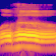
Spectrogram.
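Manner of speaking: loud, flat, deadpan, unexcited sarcastic cheer. Reading a chat message without exclamation points: sarcastic unexcited 'woohoo'. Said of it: "I'm almost wondering if it's sarcasm, like woohoo".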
